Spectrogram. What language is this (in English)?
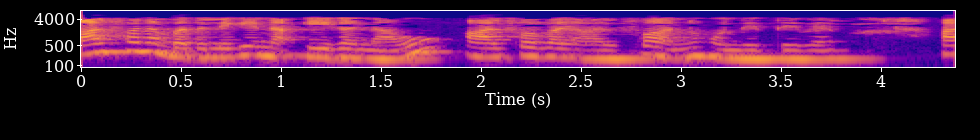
Kannada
